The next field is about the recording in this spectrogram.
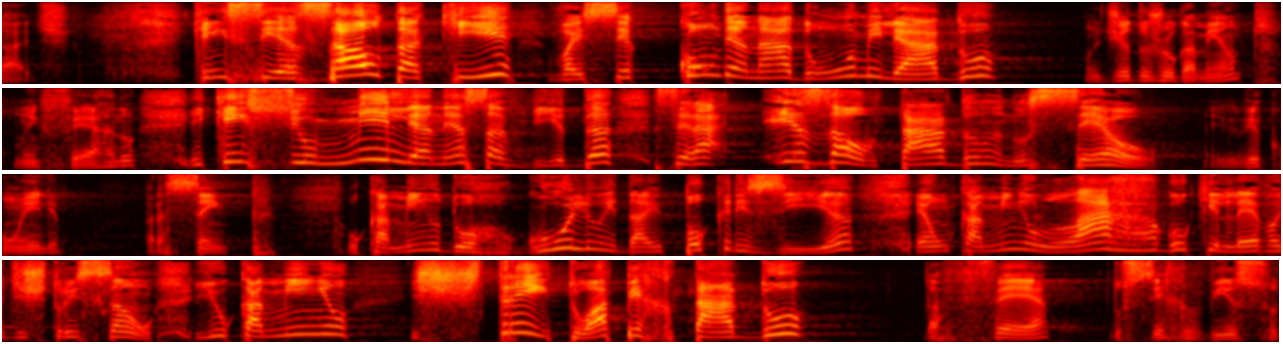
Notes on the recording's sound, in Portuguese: Mensagem gravada na Igreja Batista Jardim Minesota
